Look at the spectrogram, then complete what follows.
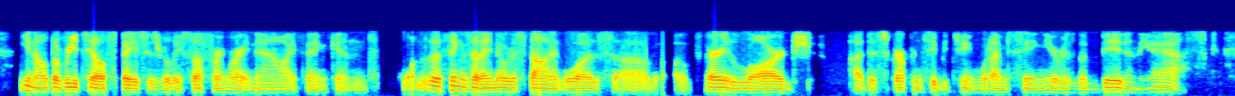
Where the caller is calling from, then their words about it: New York, United States; Hi, Steve or Justin. … I'm from New York.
